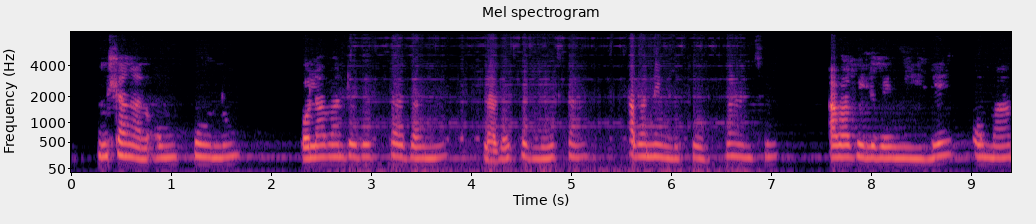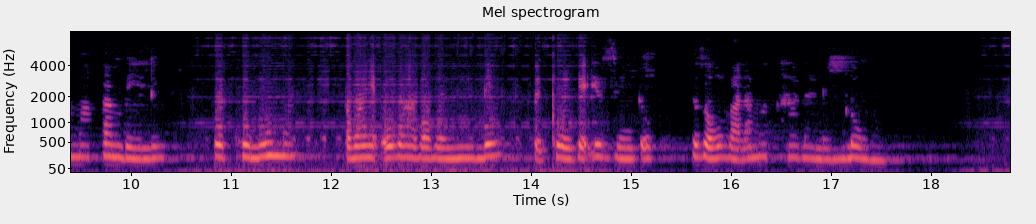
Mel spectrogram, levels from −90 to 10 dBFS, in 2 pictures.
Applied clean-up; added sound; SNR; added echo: neural separator model SepFormer DNS4.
